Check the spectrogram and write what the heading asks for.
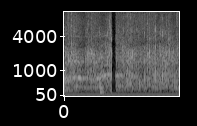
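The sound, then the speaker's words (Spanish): Steady applause from a church audience, given for the Lord, dense and continuous clapping that fills the whole stretch, with a brief dropout near the middle before the clapping resumes at the same level. No one speaks over it. “Vamos, dale un aplauso, Señor.”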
